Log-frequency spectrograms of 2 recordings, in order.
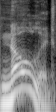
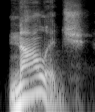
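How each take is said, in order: First: The first syllable sounds like the word 'know'. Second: The first syllable sounds different from the word 'know'. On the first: The speaker calls it wrong. "Entiendo porque decís knowledge, porque ves la palabra know" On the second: The speaker calls it right. "the most important thing is that you say it"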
